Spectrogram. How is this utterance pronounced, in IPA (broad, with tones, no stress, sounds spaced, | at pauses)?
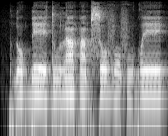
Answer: ɗ o˨ ɡ͡b eː˦˨ t u˧ l ã˦ p ã˨ p s o˧ v o˨ f u˨ ɡʷ eː˦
